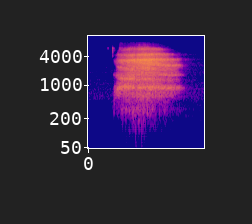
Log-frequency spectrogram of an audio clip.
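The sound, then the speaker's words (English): A single long, deep breath taken during a guided breathing exercise: one smooth, airy rush that swells, holds steady for about a second and a half, then fades, heard alone with no talk. “again, take a deep breath. Okay. All right. A couple more. Okay, I'm in. Oh, more deep breaths?”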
